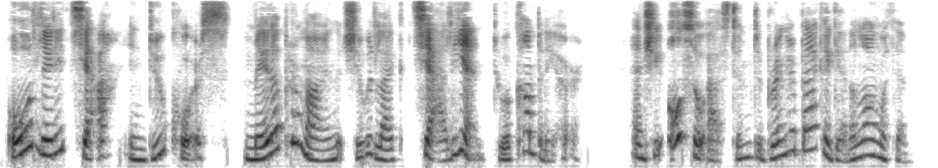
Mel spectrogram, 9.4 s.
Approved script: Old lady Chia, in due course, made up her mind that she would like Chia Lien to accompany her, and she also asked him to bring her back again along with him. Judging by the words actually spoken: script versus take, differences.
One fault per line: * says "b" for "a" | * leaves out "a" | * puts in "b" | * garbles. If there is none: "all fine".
all fine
